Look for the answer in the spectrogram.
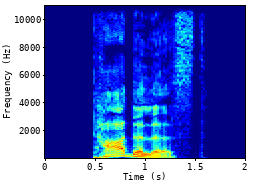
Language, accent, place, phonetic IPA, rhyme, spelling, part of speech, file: German, Germany, Berlin, [ˈtaːdələst], -aːdələst, tadelest, verb, De-tadelest.ogg
- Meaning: second-person singular subjunctive I of tadeln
